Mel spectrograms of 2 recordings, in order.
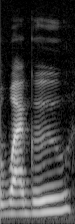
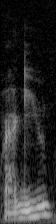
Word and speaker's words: Wagyu: For a savory, the one I think I'm most excited about is the Wagu. Is that how you say it? Wagyu.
